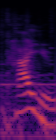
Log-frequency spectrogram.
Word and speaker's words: Caillou: you don't know it's Caillou you don't it's not K you yeah but why there L's in his name no a Double L is pronounced like a y yeah well then kill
